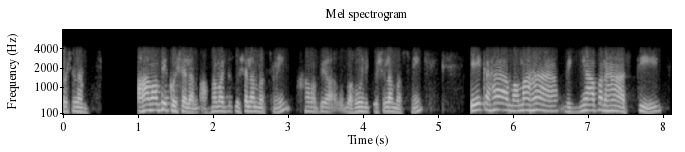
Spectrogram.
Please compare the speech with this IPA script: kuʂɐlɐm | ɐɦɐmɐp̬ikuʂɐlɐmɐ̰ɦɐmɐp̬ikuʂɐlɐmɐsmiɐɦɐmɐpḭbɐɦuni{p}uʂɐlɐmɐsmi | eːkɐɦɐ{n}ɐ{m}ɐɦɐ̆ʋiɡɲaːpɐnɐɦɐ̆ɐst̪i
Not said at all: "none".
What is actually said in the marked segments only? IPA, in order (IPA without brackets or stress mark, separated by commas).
k, m, m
